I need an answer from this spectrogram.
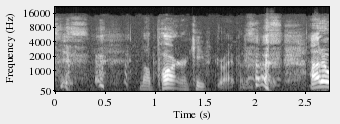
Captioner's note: chuckling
